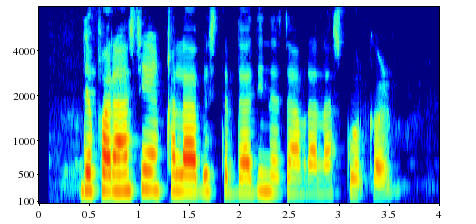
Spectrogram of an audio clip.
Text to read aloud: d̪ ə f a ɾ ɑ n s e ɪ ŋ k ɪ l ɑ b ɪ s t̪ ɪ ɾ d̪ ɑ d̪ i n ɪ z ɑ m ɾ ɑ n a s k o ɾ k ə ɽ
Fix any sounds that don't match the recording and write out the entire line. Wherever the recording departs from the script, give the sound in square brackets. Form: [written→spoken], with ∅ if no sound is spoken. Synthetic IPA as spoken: d̪ ə f a ɾ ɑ n s e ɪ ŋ [k→q] ɪ l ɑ b ɪ s t̪ ɪ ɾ d̪ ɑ d̪ i n ɪ z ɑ m ɾ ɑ n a s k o ɾ k ə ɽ

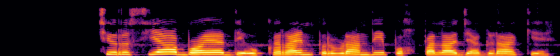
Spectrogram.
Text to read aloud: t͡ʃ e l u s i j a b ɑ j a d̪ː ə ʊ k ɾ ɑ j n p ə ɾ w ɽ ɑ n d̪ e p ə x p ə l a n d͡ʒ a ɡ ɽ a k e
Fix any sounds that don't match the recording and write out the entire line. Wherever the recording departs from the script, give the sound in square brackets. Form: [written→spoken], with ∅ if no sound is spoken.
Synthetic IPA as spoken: t͡ʃ e [l→ɾ] u s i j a b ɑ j a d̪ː ə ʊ k ɾ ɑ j n p ə ɾ w ɽ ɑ n d̪ e p ə x p ə l a [n→∅] d͡ʒ a ɡ ɽ a k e

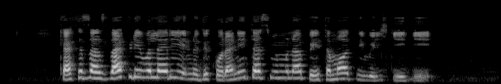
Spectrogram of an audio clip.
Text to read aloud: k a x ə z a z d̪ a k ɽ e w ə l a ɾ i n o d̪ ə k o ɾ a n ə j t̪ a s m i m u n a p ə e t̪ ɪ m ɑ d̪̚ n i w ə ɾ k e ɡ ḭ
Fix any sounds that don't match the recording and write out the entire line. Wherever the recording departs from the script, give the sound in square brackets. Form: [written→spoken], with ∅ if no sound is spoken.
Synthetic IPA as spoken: k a x ə z a z d̪ a k ɽ e w ə l a ɾ i n o d̪ ə k o ɾ a n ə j t̪ a s m i m u n a p ə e t̪ ɪ m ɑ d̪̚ n i w ə [ɾ→l] k e ɡ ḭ

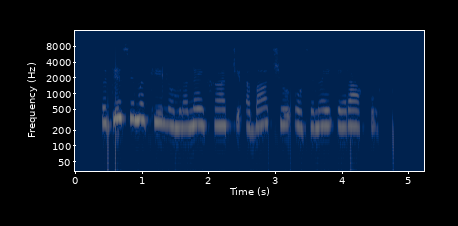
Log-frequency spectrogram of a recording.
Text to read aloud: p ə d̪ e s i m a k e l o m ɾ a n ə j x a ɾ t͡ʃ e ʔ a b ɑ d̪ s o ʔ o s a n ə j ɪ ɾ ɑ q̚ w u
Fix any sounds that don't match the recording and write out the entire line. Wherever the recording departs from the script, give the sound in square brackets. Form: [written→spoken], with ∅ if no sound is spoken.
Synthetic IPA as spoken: p ə d̪ e s i m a k e l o m [ɾ→ɽ] a n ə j x [a→ɑ] ɾ t͡ʃ e ʔ a b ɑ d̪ [s→ʃ] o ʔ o s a n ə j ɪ ɾ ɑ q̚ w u

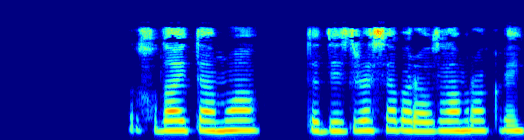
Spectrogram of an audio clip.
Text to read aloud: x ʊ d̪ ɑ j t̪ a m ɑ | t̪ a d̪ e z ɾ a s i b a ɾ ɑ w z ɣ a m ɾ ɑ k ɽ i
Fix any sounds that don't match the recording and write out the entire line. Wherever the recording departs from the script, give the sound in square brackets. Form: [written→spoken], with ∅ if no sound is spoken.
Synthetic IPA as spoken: x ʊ d̪ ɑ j t̪ a m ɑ | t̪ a d̪ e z ɾ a s [i→a] b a ɾ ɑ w z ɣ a m ɾ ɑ k ɽ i

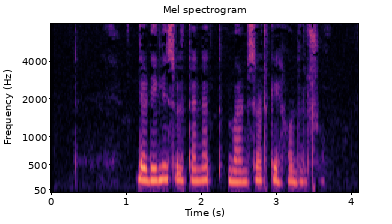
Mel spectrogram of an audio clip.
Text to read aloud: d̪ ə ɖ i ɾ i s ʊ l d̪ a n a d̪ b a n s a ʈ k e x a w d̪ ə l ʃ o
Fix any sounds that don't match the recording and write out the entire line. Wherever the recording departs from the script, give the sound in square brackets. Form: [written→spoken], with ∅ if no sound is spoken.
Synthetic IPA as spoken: d̪ ə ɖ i [ɾ→l] i s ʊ l [d̪→t̪] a n a [d̪→t̪] b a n s a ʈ k e x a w d̪ ə l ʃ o

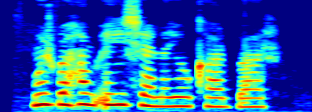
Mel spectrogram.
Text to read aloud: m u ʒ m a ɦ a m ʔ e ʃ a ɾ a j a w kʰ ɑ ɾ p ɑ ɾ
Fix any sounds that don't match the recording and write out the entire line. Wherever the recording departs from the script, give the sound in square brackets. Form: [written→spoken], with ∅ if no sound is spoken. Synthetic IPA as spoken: m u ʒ [m→b] a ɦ a m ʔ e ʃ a [ɾ→l] a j a w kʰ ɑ ɾ [p→b] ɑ ɾ

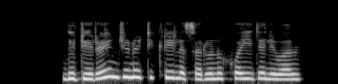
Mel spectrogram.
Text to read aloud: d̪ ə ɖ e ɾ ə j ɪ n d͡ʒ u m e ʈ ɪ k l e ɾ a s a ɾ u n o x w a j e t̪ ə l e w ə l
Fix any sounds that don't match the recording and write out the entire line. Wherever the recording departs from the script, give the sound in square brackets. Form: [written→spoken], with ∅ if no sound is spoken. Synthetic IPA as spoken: d̪ ə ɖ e ɾ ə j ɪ n d͡ʒ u [m→n] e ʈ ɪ k [l→ɾ] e [ɾ→l] a s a ɾ u n o x w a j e [t̪→d̪] ə l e w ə l

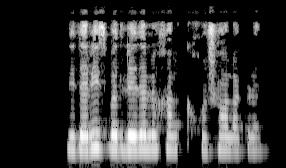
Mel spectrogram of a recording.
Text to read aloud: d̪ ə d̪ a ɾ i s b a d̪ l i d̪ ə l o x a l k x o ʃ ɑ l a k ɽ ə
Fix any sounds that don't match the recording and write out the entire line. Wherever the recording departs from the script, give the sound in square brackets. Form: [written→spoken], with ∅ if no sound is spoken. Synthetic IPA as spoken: d̪ ə d̪ a ɾ i [s→z] b a d̪ l [i→e] d̪ ə l o x a l k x o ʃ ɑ l a k ɽ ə

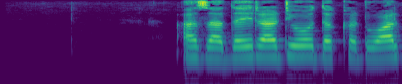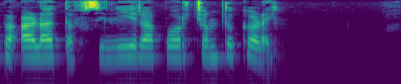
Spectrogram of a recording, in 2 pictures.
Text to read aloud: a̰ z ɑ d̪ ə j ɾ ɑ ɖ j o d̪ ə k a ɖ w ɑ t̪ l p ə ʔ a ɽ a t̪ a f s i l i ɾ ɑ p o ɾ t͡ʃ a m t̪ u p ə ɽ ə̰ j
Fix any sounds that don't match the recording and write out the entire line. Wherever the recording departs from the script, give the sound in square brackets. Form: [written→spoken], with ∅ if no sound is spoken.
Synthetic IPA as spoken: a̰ z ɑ d̪ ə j ɾ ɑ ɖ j o d̪ ə k a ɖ w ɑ [t̪→∅] l p ə ʔ a ɽ a t̪ a f s i l i ɾ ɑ p o ɾ t͡ʃ a m t̪ u [p→k] ə ɽ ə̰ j

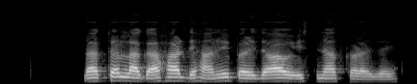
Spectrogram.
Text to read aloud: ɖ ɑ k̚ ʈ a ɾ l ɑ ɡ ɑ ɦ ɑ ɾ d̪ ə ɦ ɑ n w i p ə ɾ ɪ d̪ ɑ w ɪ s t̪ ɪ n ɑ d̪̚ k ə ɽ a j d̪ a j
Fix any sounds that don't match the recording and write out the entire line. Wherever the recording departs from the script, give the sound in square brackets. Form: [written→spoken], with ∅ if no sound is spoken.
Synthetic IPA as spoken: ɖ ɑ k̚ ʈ a ɾ l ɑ ɡ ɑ ɦ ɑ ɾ d̪ ə ɦ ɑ n w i p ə ɾ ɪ d̪ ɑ w ɪ s t̪ ɪ n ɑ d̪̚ k ə ɽ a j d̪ a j

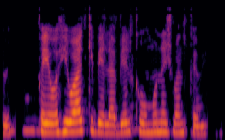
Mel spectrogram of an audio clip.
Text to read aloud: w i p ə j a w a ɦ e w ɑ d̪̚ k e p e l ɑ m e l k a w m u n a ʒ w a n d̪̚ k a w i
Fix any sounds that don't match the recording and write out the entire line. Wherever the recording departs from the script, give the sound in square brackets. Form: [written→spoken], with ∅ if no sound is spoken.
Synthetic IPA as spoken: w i p ə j a w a ɦ e w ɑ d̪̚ k e [p→b] e l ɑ [m→b] e l k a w m u n a ʒ w a n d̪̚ k a w i

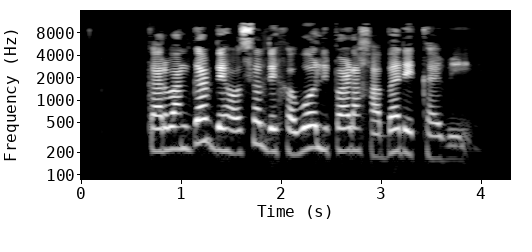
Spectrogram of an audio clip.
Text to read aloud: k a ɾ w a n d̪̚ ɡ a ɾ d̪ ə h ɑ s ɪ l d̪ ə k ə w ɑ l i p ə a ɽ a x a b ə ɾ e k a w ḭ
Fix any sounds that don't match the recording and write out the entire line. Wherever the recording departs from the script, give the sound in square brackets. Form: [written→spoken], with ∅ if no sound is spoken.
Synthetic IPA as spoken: k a ɾ w a n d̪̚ ɡ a ɾ d̪ ə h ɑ s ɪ l d̪ ə [k→x] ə w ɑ l i p ə a ɽ a x a b ə ɾ e k a w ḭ

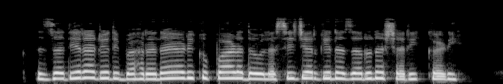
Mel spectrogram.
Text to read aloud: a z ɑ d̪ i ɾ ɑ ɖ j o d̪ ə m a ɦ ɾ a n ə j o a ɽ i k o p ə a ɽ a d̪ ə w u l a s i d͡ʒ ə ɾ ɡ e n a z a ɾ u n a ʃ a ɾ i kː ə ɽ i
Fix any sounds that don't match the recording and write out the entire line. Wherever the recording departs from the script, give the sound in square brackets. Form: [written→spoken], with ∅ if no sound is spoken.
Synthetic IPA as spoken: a z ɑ d̪ i ɾ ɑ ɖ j o d̪ ə [m→b] a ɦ ɾ a n ə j o a ɽ i k o p ə a ɽ a d̪ ə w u l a s i d͡ʒ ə ɾ ɡ e n a z a ɾ u n a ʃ a ɾ i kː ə ɽ i

